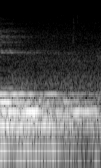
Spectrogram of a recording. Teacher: to itu sendiri tempatnya dari ujung lidah dengan pangkal gigi atas depan ya. Satu makhraj dengan dal dan ta.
